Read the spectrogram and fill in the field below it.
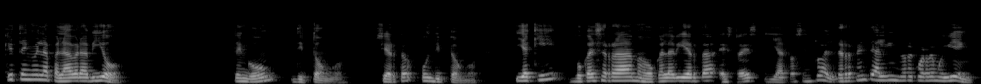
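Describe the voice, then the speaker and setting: A man with a Peruvian accent explains exam answers step by step, speaking slowly, repeating words and often checking with "¿no?" or "¿cierto?". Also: fairly high pitch, sing-song, darkish tone. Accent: Peruvian Spanish. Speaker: teacher. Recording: dull, muffled audio.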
